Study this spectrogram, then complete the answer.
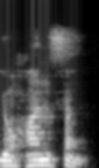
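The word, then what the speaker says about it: Johannsen: He worked with Punnett, and then William, again, here nothing if we pronounce it will be Johansson, not Johansson.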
